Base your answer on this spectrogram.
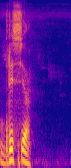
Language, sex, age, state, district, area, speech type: Nepali, male, 30-45, West Bengal, Kalimpong, rural, read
